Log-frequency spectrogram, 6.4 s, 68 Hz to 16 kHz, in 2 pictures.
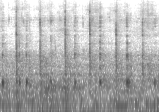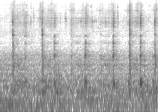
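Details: Bing 10/110 poppet valve steam engine on its original spirit burner, slowed down: soft, light ticking chuffs at a slow, fairly even pace, condensation cleared, under 1 bar (about 10 psi); running smoothly at low pressure.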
